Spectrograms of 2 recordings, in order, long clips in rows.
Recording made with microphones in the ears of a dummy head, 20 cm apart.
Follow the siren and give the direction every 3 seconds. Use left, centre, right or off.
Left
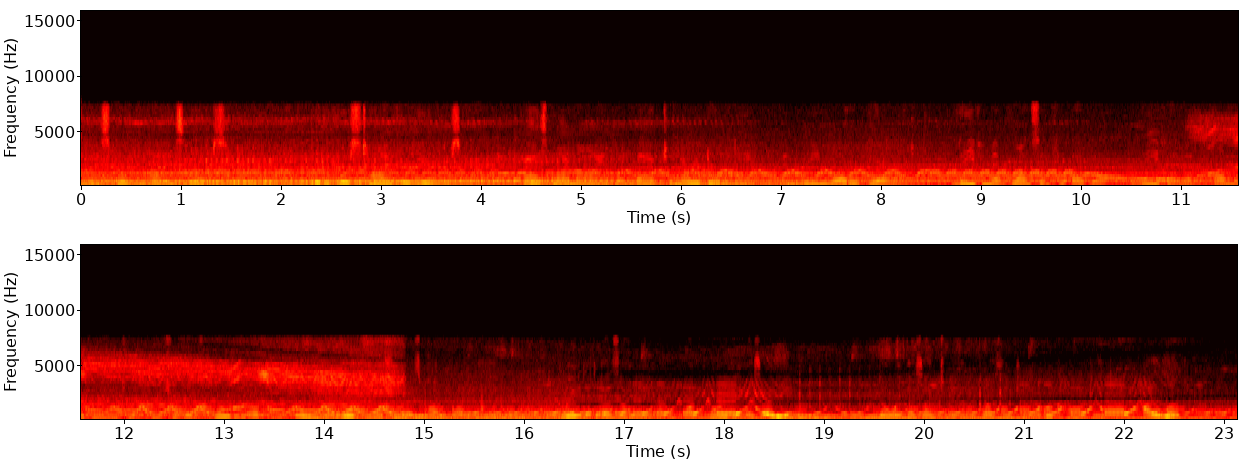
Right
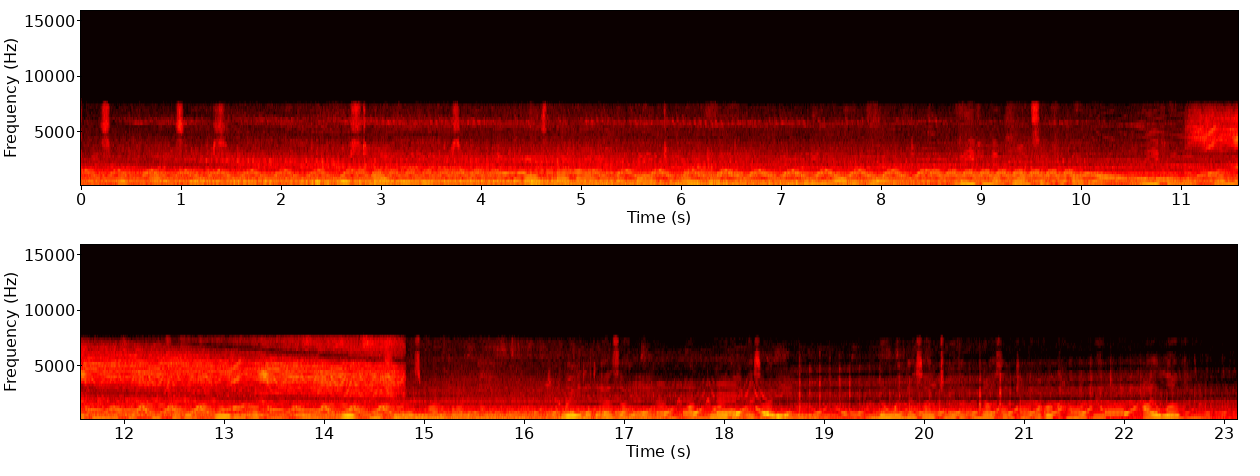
right, right, right, right, right, centre, left, left.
